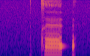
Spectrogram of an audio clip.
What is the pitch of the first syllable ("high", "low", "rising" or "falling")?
high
